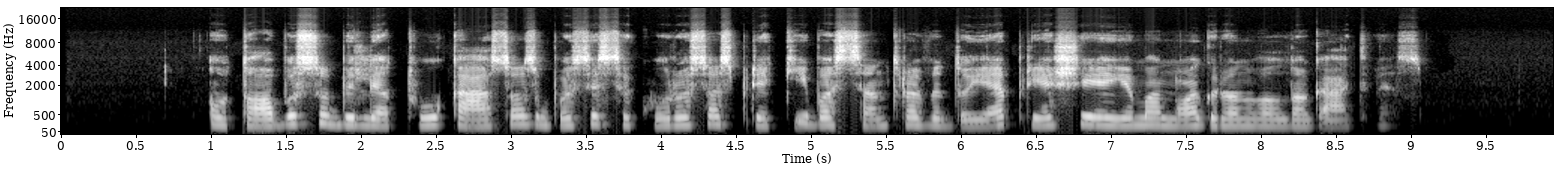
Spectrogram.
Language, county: Lithuanian, Vilnius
